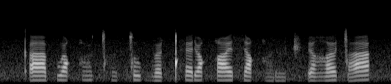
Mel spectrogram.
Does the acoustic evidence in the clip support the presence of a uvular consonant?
yes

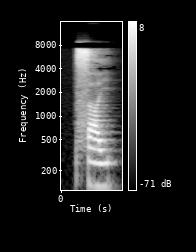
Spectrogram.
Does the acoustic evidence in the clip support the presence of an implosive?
no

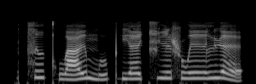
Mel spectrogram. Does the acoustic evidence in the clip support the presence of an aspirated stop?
yes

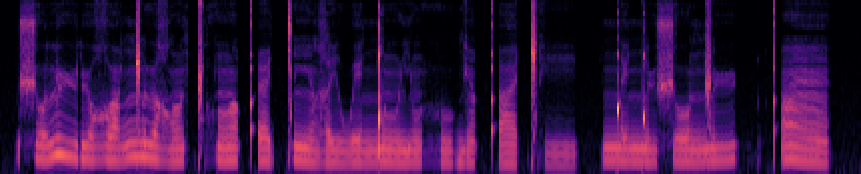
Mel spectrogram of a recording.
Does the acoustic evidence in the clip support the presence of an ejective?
yes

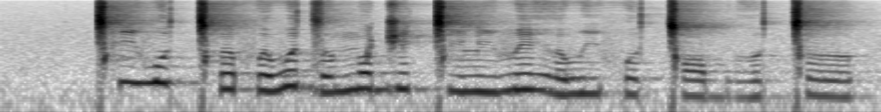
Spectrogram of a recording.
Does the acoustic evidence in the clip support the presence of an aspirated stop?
yes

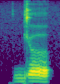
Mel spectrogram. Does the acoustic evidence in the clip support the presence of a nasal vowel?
no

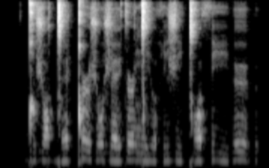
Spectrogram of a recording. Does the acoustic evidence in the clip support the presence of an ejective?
no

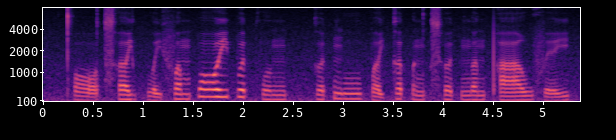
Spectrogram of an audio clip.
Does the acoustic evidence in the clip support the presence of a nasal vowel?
no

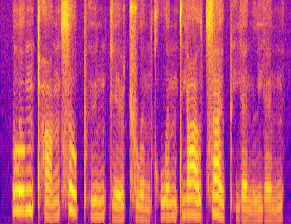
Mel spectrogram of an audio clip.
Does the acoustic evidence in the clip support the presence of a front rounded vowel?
yes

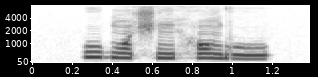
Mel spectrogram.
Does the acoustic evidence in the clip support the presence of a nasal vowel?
yes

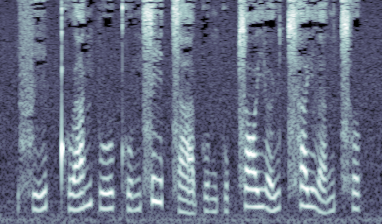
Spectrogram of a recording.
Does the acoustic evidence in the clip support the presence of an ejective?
no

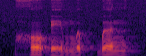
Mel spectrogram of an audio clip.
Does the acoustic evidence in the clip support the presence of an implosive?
yes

